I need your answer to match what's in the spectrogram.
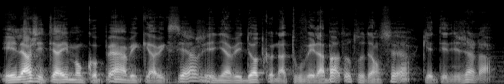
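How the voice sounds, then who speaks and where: A retired dancer in his eighties, speaking with a southern French accent from Montauban, looks back on his life in an interview. His voice is low and he often halts and repeats words as memories return, with soft music playing in the background.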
